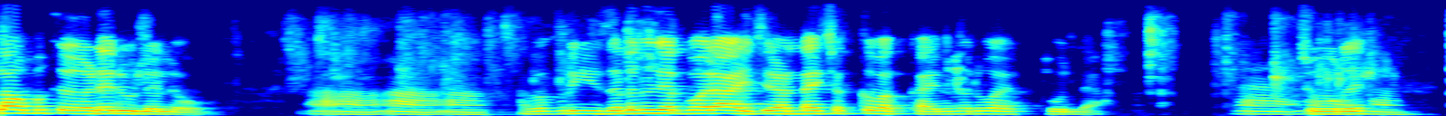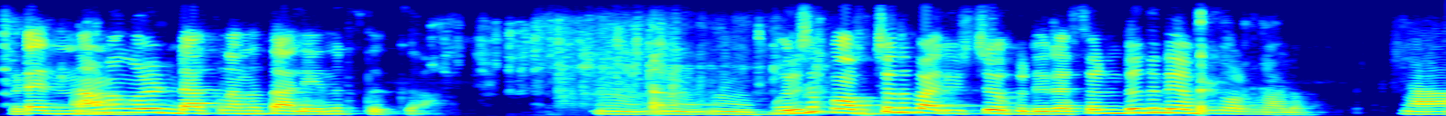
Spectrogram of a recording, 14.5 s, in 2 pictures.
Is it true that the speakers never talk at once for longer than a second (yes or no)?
no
